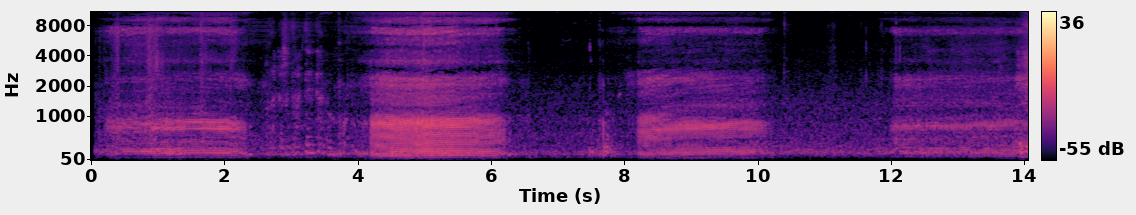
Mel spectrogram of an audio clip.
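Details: Heavy snoring: loud, rattling snores on each breath in, roughly every four seconds, with softer breaths out between.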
